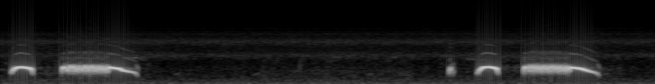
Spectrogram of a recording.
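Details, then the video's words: Spotted dove giving a call meant to stimulate other doves: two cooing phrases about three seconds apart, each of two short soft notes followed by a long, steady, low coo that slurs downward at the end, over a quiet background. "Tiếng Cu Gáy GỌI +THÚC Kích Bổi Nhanh Nổi. Cu Gáy.Cu Đất Gáy hay"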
